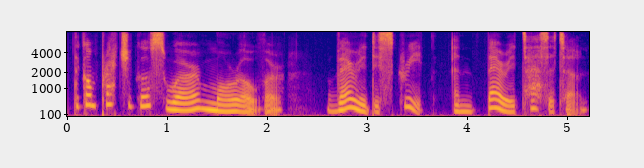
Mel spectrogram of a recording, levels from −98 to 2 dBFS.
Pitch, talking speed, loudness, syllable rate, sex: 220 Hz, 105 wpm, -20 LUFS, 4.4 syllables/s, female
